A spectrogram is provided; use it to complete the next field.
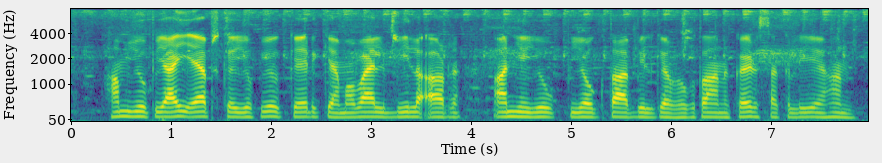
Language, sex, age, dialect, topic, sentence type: Maithili, male, 31-35, Bajjika, banking, statement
